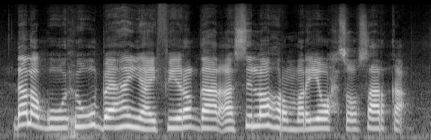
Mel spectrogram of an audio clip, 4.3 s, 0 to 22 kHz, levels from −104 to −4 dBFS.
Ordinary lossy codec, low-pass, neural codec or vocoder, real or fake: none; 19.8 kHz; codec, 44.1 kHz, 7.8 kbps, Pupu-Codec; fake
